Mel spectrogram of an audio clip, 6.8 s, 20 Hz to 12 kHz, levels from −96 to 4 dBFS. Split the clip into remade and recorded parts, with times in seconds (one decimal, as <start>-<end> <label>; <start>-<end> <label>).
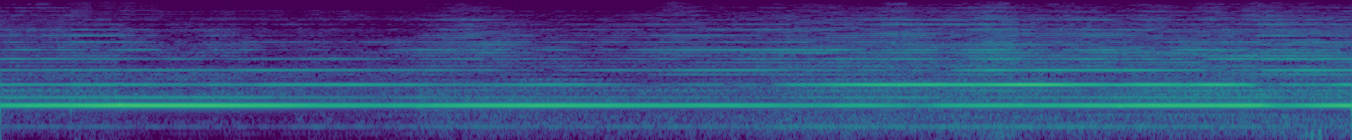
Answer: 0.0-0.6 recorded; 0.6-2.1 remade; 2.1-6.8 recorded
